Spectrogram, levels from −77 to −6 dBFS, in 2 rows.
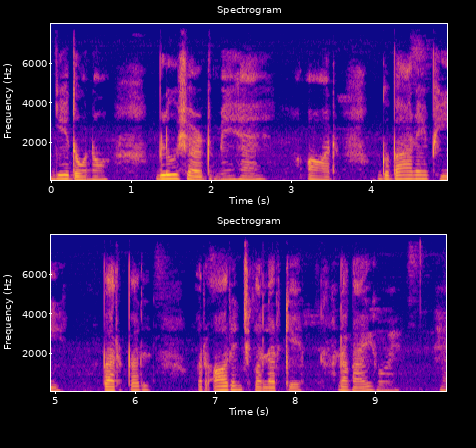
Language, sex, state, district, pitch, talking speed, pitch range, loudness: Hindi, female, Rajasthan, Bikaner, 155 Hz, 105 wpm, 145-175 Hz, -24 LUFS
